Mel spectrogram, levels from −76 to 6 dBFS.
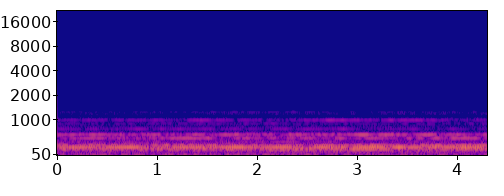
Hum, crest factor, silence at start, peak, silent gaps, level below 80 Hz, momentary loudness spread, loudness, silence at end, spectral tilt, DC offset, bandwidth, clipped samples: none; 12 dB; 0 s; -20 dBFS; none; -48 dBFS; 3 LU; -33 LUFS; 0 s; -14.5 dB/octave; under 0.1%; 1.5 kHz; under 0.1%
